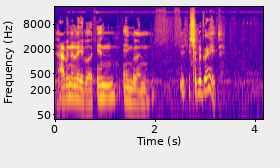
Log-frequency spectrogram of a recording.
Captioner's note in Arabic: none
